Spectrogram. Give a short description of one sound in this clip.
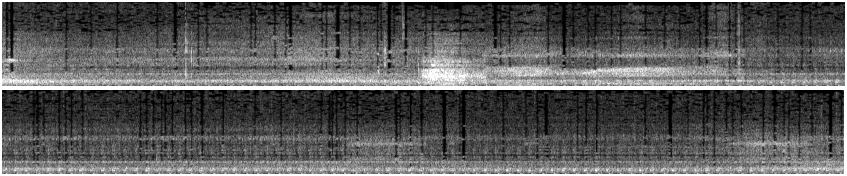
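A motorcycle engine idles with a steady, rapid thumping.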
